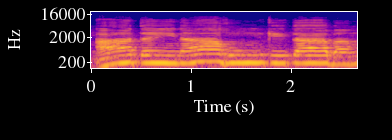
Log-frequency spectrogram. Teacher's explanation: میم ساکن کے بعد حرف با اور میم کے علاوہ حرف کاف ہے تو یہاں پر میم ساکن میں اظہار شفوی ہوگا، غنہ نہیں کریں گے۔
